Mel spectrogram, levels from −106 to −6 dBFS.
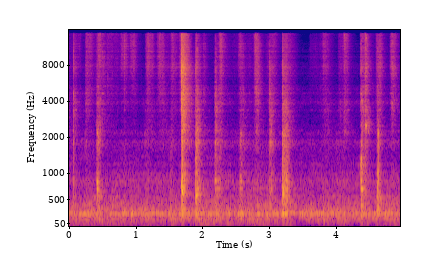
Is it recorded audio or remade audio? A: remade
